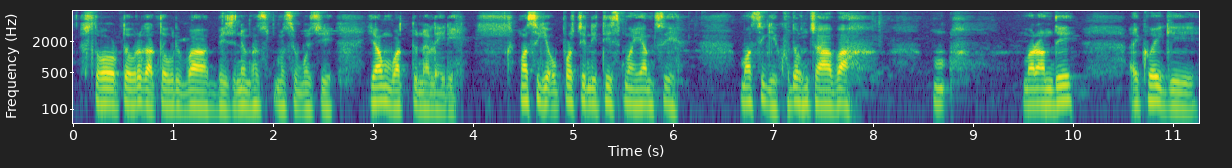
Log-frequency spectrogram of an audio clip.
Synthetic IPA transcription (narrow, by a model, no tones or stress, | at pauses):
stoɾtawɾaɡatawɾibabezinabasmasimojsijamwatːunalajɾimasiɡiɔpɔɾtunitismajamsi | masiɡikʰudɔŋt͡ʃaba | maɾamdi | ajkʰojɡi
